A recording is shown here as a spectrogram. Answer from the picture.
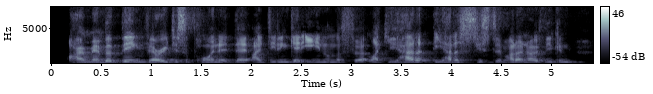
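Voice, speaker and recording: With an Australian accent, a man talks at a very fast pace, his pitch fairly high for a man and his intonation lively. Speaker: former plumber turned online business owner. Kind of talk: interview.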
